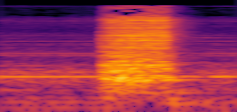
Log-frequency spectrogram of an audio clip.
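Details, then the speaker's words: DTF printer capping station spinning as the carriage tries to move left, blocking it; steady faint hum then a harsh raspy screech about a third of a second long; timing belt checked and correct, clear belt not the cause. "Now the problem comes is when you hear the cabin station spinning."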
